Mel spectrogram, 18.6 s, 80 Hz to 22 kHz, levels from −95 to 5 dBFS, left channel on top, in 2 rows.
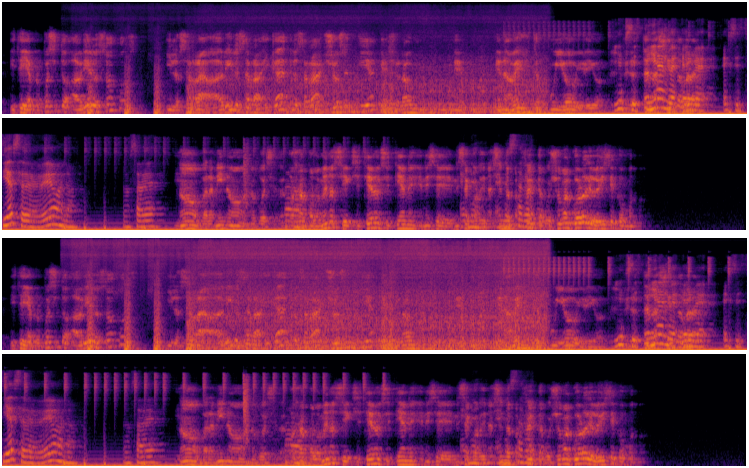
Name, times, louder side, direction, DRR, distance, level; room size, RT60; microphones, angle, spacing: voice 1, 0.0-1.7 2.0-5.8 6.2-8.8 11.5-17.2, left 1 dB, 55° left, 4.8 m, -32 dB
Fire, 0.8-6.9, right 4 dB, 80° right, 0.7 m, -33 dB
sound 1, 6.2-14.1, equal, 50° right, 1.0 m, -23 dB
voice 2, 7.6-10.3 10.8-11.3 12.8-13.1 15.0-16.0, left 1 dB, 85° left, 2.1 m, -31 dB
28.5 x 11.5 x 2.6 m
head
